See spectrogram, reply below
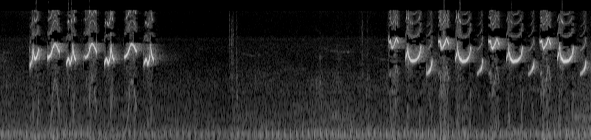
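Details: Cinereous tit singing vigorously, played to coax silent birds into song: two long bursts of fast, high, chirping two-note phrases, the second livelier and longer, with a low continuous hum underneath.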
